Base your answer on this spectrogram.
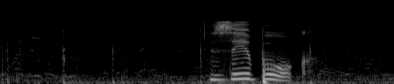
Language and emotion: Russian, neutral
